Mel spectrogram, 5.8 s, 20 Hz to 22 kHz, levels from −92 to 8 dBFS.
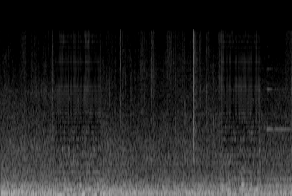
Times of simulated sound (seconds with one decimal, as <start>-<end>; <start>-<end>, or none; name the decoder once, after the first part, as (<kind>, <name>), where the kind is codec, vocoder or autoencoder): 1.1-2.0 (vocoder, BigVGAN v2); 4.4-5.2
